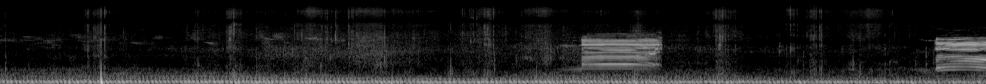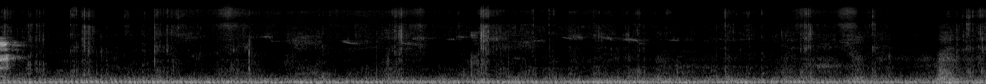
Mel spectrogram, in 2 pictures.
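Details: Cow out in green grass fields calling twice, with two short, nasal moos about three seconds apart, each rich in harmonics, above constant low-pitched rumble and scattered faint clicks.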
